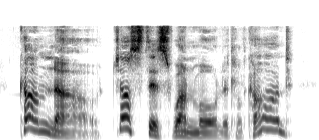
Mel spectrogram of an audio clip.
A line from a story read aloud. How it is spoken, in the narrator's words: he said in a cheerful voice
